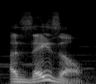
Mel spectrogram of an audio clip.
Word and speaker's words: Azazel: It's pronounced Azazel. The XIX is the Roman numeral 19.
